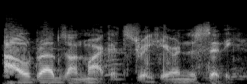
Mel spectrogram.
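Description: A man's voice: rumbling low, moderate pace, pushed and bright. A man acting an earnest, nervous drugstore clerk giving testimony in a radio drama, hesitant and deferential. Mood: earnest, careful. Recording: dry, dull vintage radio broadcast.

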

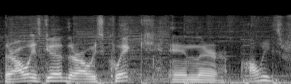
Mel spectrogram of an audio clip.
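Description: A man hosting a podcast in casual, somewhat halting conversation. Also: mid-range voice, over music. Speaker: podcast host. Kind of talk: casual chat.

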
